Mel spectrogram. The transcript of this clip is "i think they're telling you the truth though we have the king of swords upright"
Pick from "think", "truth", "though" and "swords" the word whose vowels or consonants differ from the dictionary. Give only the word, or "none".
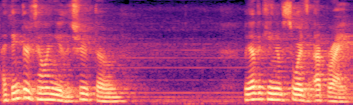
none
